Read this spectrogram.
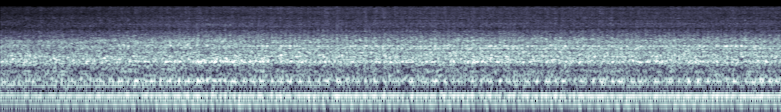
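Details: Pelin Nomad boat's old outboard, not quite cold, on fast idle with lever forward after a crank; steady, even drone with no misses, knocks or hunting, normal smooth running; only a drip from the telltale out of water.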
